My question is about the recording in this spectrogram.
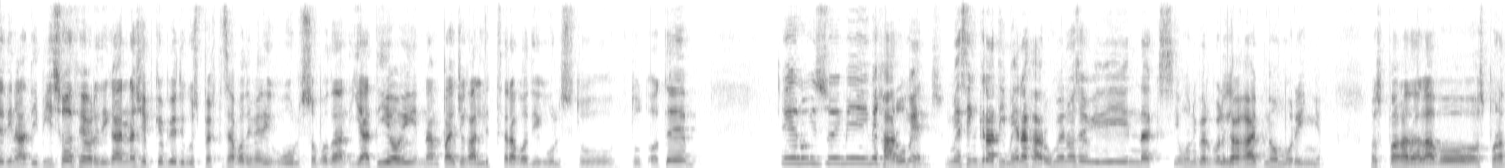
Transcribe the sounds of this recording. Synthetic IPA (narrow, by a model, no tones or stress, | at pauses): eðinat̪ipisoθeoɾit̪ikanːaʃepçopjot̪ikuspext̪isapot̪imeðiɣulsopot̪anʝat̪ioinampajt͡ʃokalːit̪ʰːeɾaːpot̪̬iɣulst̪ut̪ut̪ot̪e | enuizːoimeimexaɾumenosimesiŋɡɾat̪̬imenaxaɾumenos̬epiðind̪aksiimunipeɾvolikaxaipnomuɾiɲːo | ospuakat̪alavoospuna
